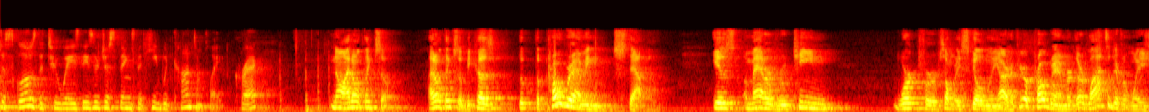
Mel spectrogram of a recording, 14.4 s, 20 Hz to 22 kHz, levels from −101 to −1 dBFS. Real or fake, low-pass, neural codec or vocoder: real; 7.2 kHz; none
